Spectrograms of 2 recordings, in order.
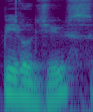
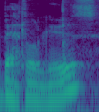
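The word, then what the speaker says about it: Betelgeuse: shoulder of orion star beetlejuice or betelguz depending on how you're going to be pronouncing it is apparently much closer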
